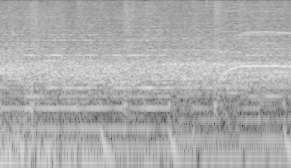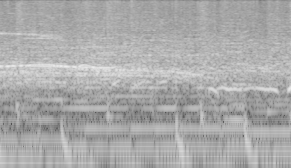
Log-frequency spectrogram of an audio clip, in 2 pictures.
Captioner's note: crowd cheering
